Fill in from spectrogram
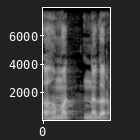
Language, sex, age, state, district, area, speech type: Marathi, male, 45-60, Maharashtra, Buldhana, rural, spontaneous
